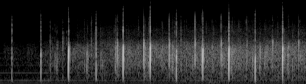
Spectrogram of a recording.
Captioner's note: applause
